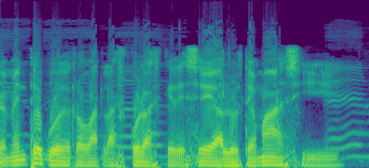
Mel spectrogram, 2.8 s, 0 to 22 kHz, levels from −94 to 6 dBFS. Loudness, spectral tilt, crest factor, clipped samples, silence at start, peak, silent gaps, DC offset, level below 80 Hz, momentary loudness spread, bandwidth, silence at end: -10 LUFS; -6 dB/octave; 10 dB; 0.5%; 0 s; 0 dBFS; none; under 0.1%; -18 dBFS; 6 LU; 11 kHz; 0 s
